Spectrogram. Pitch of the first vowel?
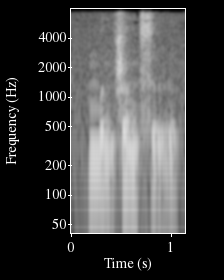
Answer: low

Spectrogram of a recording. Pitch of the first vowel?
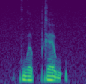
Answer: low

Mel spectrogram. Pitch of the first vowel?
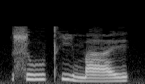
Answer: high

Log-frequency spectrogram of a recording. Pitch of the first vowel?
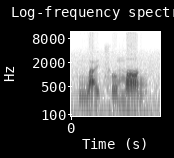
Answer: low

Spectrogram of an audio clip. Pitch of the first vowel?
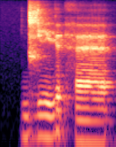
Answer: low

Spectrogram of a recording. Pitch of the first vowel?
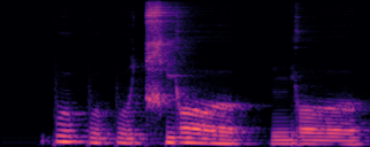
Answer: high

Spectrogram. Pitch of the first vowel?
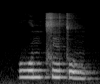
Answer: high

